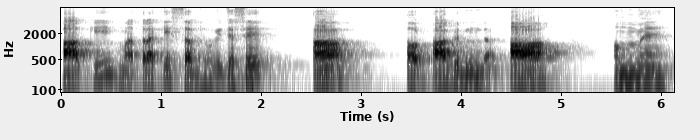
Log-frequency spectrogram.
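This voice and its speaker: A man's voice: mid-range voice, slow, fairly bright tone. A man teaching young children to read, sounding out each syllable and repeating it, checking in often as he goes. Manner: drills syllables aloud, keeps checking with "theek hai". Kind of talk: slow patient Hindi alphabet lesson for children.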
